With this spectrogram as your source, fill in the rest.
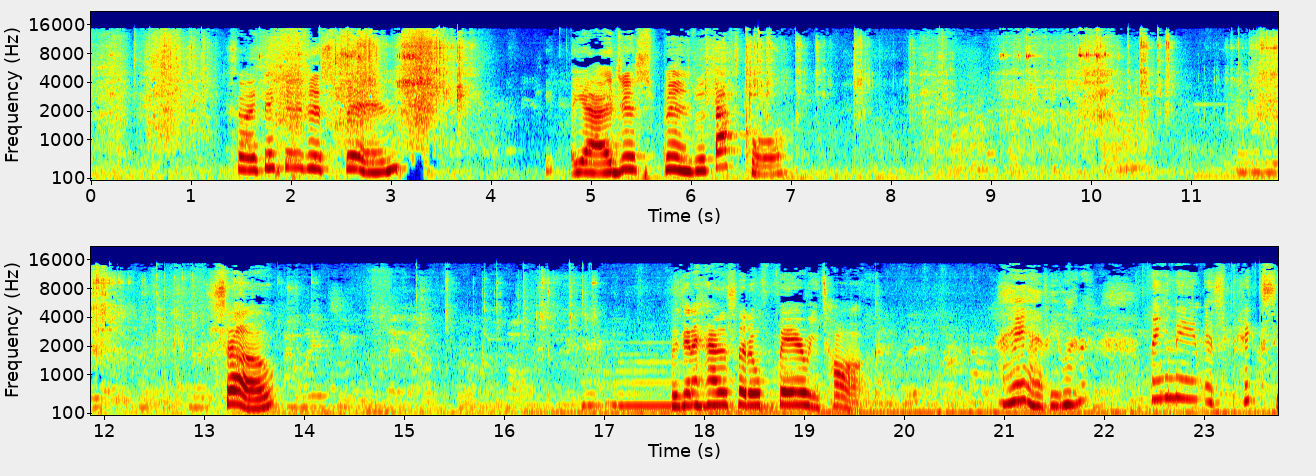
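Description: A small plastic toy rattles and clicks as it is handled.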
